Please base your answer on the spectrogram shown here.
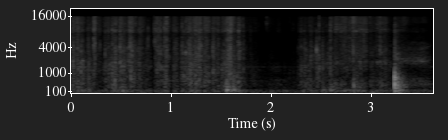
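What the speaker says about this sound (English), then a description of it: "what I'm gonna do is take my cocoa butter and I'm gonna kind of cut it up a bit" A knife shaves and cuts through a firm block of cocoa butter on a work surface, giving soft dry scraping and crinkly crumbling bursts, with a sharper tap near the end.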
